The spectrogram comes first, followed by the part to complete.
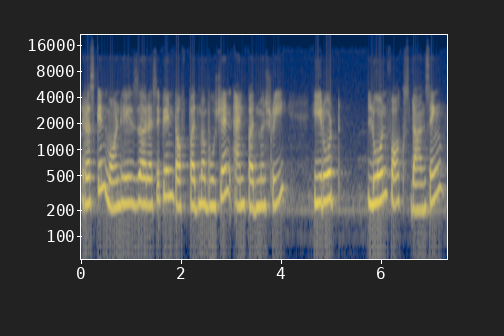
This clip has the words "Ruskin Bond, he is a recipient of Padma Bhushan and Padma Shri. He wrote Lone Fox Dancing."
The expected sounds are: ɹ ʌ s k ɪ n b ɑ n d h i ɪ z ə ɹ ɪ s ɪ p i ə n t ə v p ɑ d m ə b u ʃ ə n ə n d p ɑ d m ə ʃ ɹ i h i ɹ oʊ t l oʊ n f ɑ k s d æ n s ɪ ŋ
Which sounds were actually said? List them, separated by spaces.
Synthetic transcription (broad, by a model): ɹ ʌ s k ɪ n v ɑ n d h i ɪ z ə ɹ ɪ s ɪ p i ə n t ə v p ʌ d m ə b u ʃ ə n ə n d p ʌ d m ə ʃ ɹ i h i ɹ oʊ t l oʊ n f ɑ k s d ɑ n s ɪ ŋ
